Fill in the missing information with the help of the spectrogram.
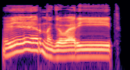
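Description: A man voicing a lecherous old male ghost who drawls slowly in a bleating, blissful way. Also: on the low side, big pitch swings, darkish tone, clean tone, no echo, studio quality.

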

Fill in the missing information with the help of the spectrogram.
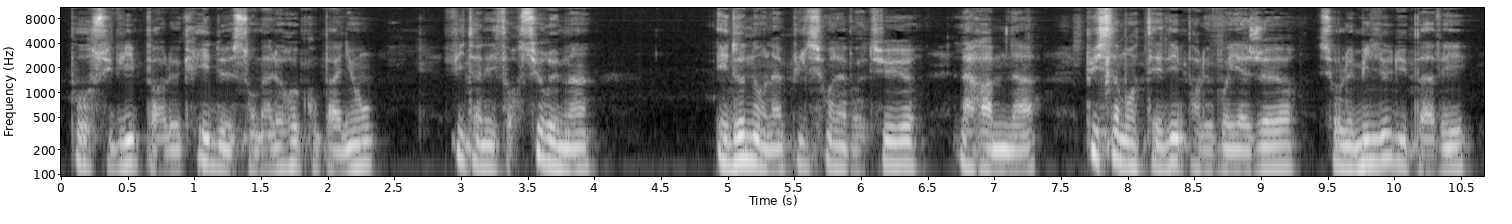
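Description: A man reading a classic novel aloud as an audiobook narrator, in a steady dramatic way. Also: fairly low pitch, slightly rough. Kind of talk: scripted narration.

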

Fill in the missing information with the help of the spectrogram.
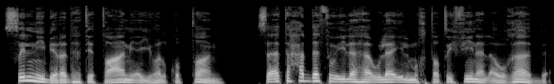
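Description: A man's voice: lowish voice, animated, fast, no echo, studio quality, close to an everyday voice. A man voicing a stern male commando officer giving orders in a storybook reading. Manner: stern, forceful.

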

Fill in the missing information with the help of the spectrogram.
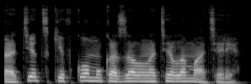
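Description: A man reading a first-person story aloud in a measured way, dropping low and quiet on grim moments. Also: animated, no echo, clean studio sound. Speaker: audiobook narrator.

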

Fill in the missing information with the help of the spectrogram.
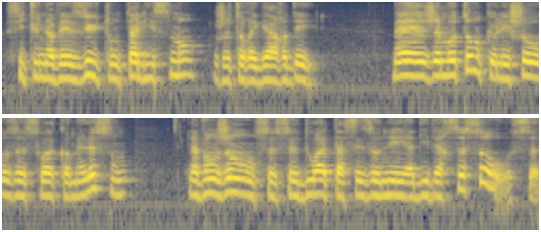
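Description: A woman voicing a sly, ironic hunchbacked male devil in a storybook reading, speaking slowly. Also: mid-range voice, a little mellow, close to an everyday voice. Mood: mocking.

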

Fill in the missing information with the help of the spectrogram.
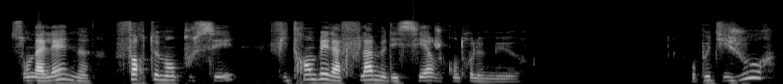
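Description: A woman narrating a classic novel as an audiobook in a measured, even reading. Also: fairly low pitch, dry recording, muffled recording. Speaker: audiobook reader.

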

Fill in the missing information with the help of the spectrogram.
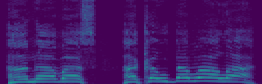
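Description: Man acting raving accuser, shrill shrieks, huge swings in pitch, husky. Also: sing-song, a little slow, no room sound, clean studio sound, exaggerated voice. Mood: frantic. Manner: shrill, frantic shouting. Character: furious grown man raving about a witch.

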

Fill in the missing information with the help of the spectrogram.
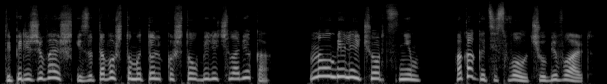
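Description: A woman voicing a sharp-tongued, defiant young woman who speaks sarcastically in raised tones in an audiobook. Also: animated, fast, no echo, studio quality, natural voice. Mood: scornful. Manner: sarcastic, pitched up and louder than the narrator.

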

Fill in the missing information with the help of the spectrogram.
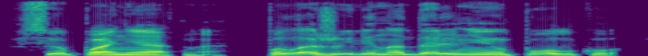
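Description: A gloomy, worn-out father who drinks, read by a man close to his own voice. He speaks low and resigned, in a dry, close recording. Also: animated, unhurried, no room sound, close to an everyday voice. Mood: weary. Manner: tired, low, heavy sighs of resignation.

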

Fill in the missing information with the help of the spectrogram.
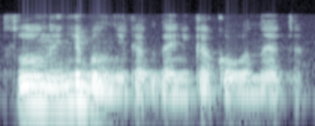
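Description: A man reading an audiobook novel in calm, measured scripted narration, on a dull lo-fi recording. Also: low voice.

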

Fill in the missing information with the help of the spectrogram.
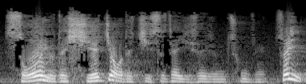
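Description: A man preaching a sermon, retelling a story in lively fashion, acting out the characters and filling pauses with "ah". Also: mid-range voice. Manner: animated retelling, acts out the characters, frequent filler "ah".

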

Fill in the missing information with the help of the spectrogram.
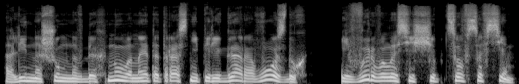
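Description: A man's voice: on the high side, a little fast, no room sound. Man with a dry, close narration voice. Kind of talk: audiobook narration.

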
